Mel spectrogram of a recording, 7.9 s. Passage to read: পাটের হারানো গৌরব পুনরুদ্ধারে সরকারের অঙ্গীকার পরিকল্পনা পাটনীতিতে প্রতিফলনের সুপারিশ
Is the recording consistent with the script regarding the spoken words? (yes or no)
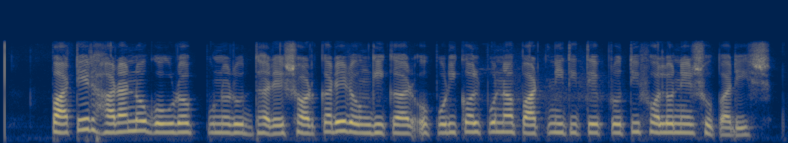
no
